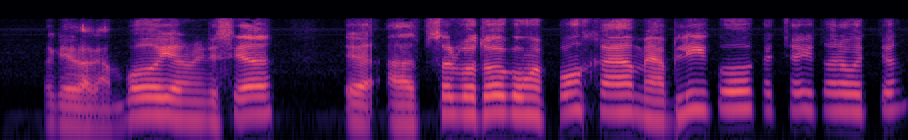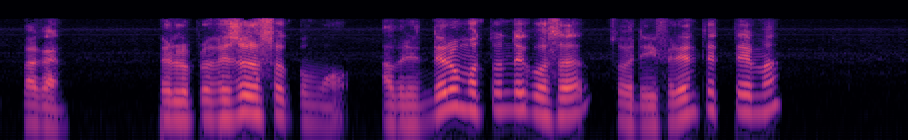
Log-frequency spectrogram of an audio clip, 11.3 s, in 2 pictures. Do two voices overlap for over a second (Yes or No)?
No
